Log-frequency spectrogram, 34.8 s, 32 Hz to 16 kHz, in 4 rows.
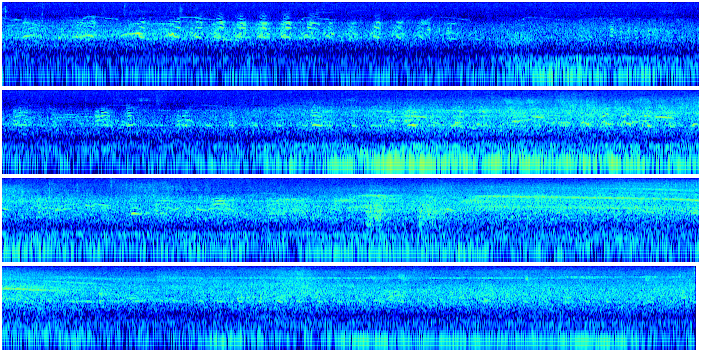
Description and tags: porto morning rotondo 11
Porto, Portugal, 19th July 2009, 7:15: Morning mood at the Rotondo in front of the Casa da Musica. Seagulls and other birds mix with traffic noise of public busses.
Recorded with a Zoom H4 and a Rode NT4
